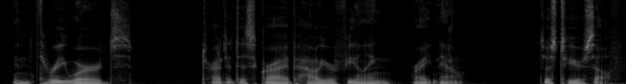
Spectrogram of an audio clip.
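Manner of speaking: calm, unhurried guide with long pauses; guided meditation. Real, not acted. Meditation guide settling listeners with adrenal insufficiency, calm and unhurried. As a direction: ease them gently into stillness, leaving room between phrases.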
